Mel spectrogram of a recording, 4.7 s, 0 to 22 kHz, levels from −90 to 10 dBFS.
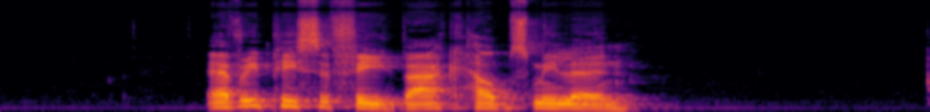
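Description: Throughout, crude rate conversion by linear interpolation, fitting a 32 kHz to 48 kHz step, adds a gritty fizz about 25 dB down, seen as faint inharmonic spectrogram lines.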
